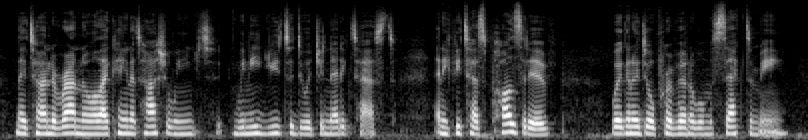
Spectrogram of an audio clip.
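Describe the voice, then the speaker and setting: A woman talks at a very fast pace with an Australian accent. Her pitch is fairly low and her intonation monotone and flat. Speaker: chef and nutritionist. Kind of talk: podcast interview.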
